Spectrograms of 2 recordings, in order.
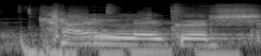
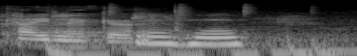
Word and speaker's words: Kærleikur: Kærleikur. Kærleikur.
